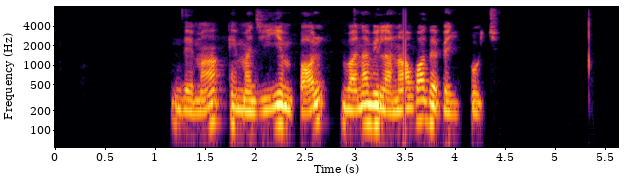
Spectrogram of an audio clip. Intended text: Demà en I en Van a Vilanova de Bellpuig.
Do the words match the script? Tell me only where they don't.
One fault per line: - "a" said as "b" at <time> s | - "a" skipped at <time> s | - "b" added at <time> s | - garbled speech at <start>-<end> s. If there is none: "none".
- "Magí" added at 1.9 s
- "Pol" added at 2.5 s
